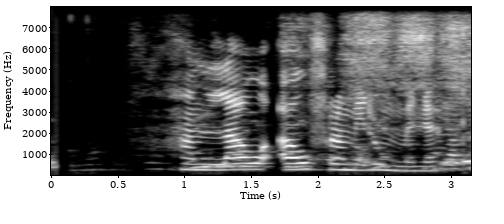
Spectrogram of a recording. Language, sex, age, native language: Icelandic, female, 8, Icelandic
